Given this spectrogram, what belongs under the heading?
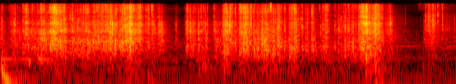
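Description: Close crinkling and tearing of parchment paper in a kitchen while making tomato soup, bursts of crackly rustling with brief pauses between them.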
